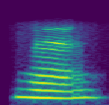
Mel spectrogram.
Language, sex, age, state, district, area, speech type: Bengali, female, 45-60, West Bengal, Uttar Dinajpur, urban, conversation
